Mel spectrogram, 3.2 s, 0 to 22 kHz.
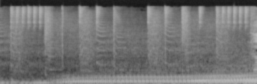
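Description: A Lamborghini Urus or Mercedes-AMG GLC63S SUV launches in a drag race, its engine rising into a loud, sustained growling roar that builds steadily over a few seconds, heard from inside the vehicle with no talk.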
